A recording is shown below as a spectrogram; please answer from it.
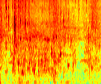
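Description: Water trickling and splashing faintly in a shallow creek pool as a bather tips a bowl of water over her head; near the end the pour swells into a louder rush of water.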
